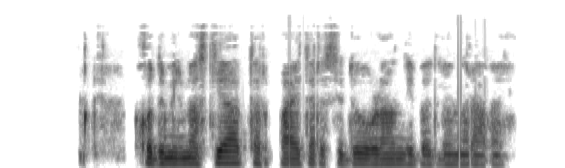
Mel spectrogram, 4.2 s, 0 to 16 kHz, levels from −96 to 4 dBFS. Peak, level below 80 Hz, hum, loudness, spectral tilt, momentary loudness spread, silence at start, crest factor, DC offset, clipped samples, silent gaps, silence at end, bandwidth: 0 dBFS; -56 dBFS; none; -19 LUFS; -7 dB/octave; 15 LU; 0.6 s; 20 dB; under 0.1%; under 0.1%; 0.94-1.00 s; 0.45 s; 9 kHz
